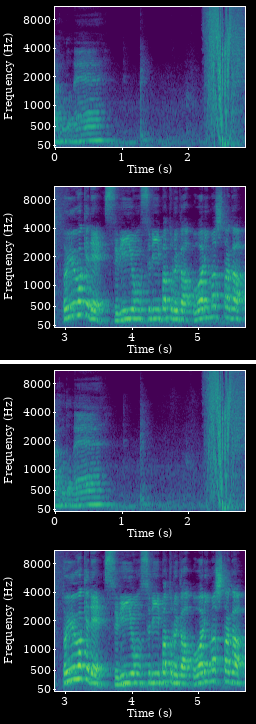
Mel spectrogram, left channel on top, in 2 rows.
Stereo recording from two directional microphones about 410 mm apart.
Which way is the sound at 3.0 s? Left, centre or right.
Right.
